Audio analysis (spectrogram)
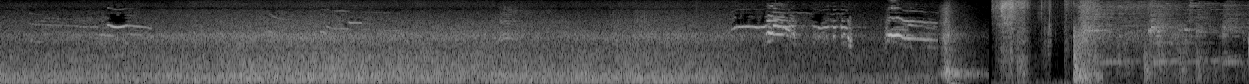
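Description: Sea waves in the video game Новые Бременские, a steady wash of surf with chirping birds, giving way to louder splashing bursts near the end.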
